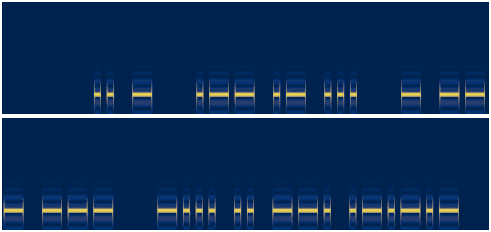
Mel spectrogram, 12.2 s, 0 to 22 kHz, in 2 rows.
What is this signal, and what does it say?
Morse code, heard as a keyed tone, about 15 wpm, 700 Hz. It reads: IT WAS TOO BIG.
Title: Sentences from Top 1000 Words - Review Part 1 - 15wpm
